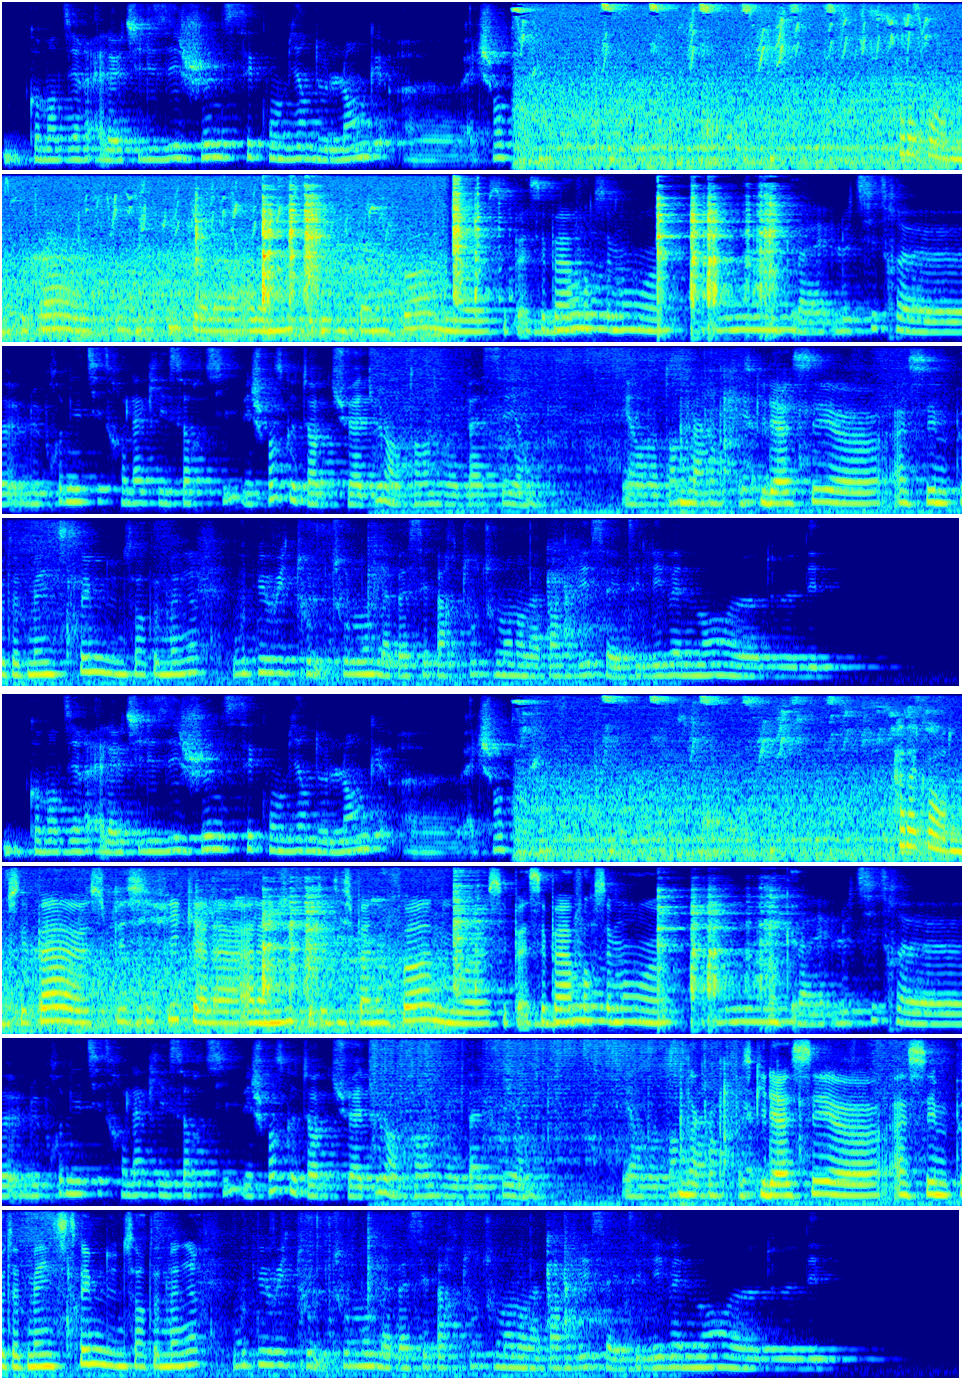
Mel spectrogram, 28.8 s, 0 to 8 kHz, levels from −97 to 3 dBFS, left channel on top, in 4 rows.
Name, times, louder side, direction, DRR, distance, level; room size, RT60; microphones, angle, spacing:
voice 1, 0.0-5.7 6.6-7.6 10.8-12.1 12.5-18.5 19.0-20.3 23.1-27.7, equal, 10° left, 4 dB, 1.7 m, -47 dB
sound 1, 3.8-10.6, left 5 dB, 80° left, 1.1 m, -42 dB
voice 2, 6.7-12.2 12.9-13.0 19.5-23.1, right 4 dB, 80° right, 15 dB, 0.5 m, -38 dB
sound 2, 8.6-8.7 9.1-9.7 10.4-11.0 12.1-13.1, left 9 dB, 55° left, 0.5 m, -32 dB
sound 3, 17.1-26.7, right 7 dB, 60° right, 2.0 m, -54 dB
13.5 x 8.8 x 5.8 m, 0.85 s
head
